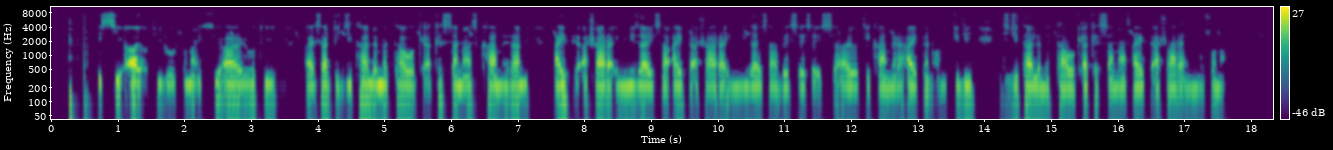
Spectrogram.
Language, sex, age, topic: Gamo, female, 18-24, government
